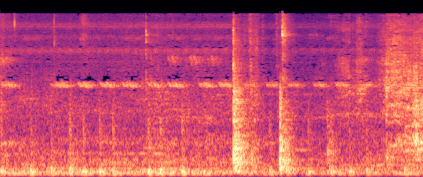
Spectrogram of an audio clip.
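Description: A metal spatula stirring milk in an aluminium pan, knocking sharply against the pan twice a little past halfway. A faint, thin high trill sounds on and off in the background, mostly in the first half.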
